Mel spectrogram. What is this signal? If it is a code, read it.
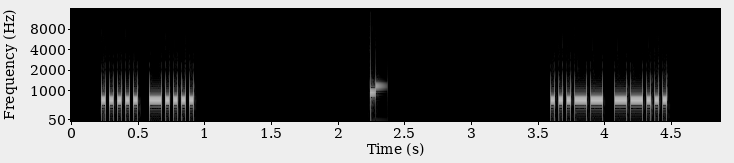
Morse code, heard as a keyed tone, about 40 wpm, 700 Hz. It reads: 56 37
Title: Numbers - 2-Digit 40wpm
